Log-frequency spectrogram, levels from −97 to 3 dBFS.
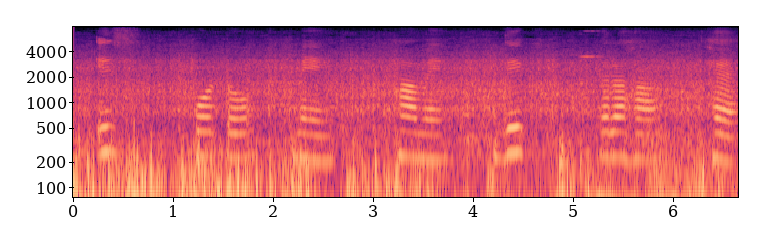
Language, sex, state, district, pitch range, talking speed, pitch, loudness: Hindi, female, Chandigarh, Chandigarh, 215-235 Hz, 65 wpm, 230 Hz, -16 LUFS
